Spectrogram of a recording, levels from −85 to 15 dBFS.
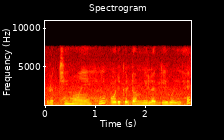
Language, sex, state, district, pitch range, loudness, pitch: Hindi, female, Punjab, Pathankot, 190-220 Hz, -16 LUFS, 200 Hz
